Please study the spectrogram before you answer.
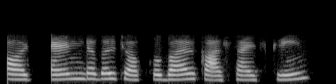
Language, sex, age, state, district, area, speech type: Urdu, female, 18-30, Uttar Pradesh, Aligarh, urban, conversation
